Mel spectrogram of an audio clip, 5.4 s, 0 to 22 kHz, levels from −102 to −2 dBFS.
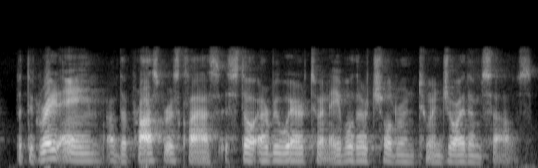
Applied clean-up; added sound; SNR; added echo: neural mask model Resemble Enhance denoiser.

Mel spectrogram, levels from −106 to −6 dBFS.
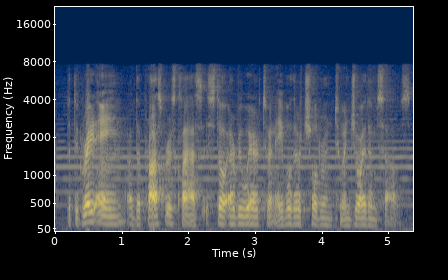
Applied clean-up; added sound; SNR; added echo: none; Wind instrument, woodwind instrument; 19 dB; none.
